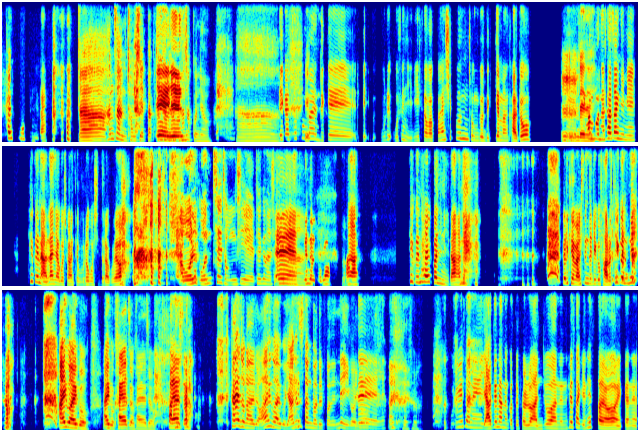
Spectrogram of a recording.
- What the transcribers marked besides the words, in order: laugh; tapping; other background noise; laugh; laughing while speaking: "어"; laughing while speaking: "네"; laugh; laughing while speaking: "했죠"; laugh; laughing while speaking: "가야죠"; laugh; laughing while speaking: "아이고, 아이고"; laugh
- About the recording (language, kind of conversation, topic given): Korean, podcast, 일과 삶의 균형을 어떻게 지키고 계신가요?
